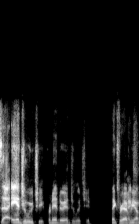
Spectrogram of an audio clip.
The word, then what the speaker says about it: Angelucci: show with me Fernando and I let Fernando pronounce his last name Fernando how are we doing good it's uh Andrew Lucci Fernando angellucci thanks for having me on the show Brett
